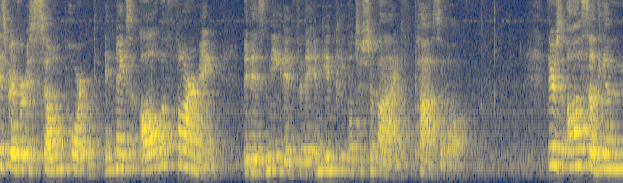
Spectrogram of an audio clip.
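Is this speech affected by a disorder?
No.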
